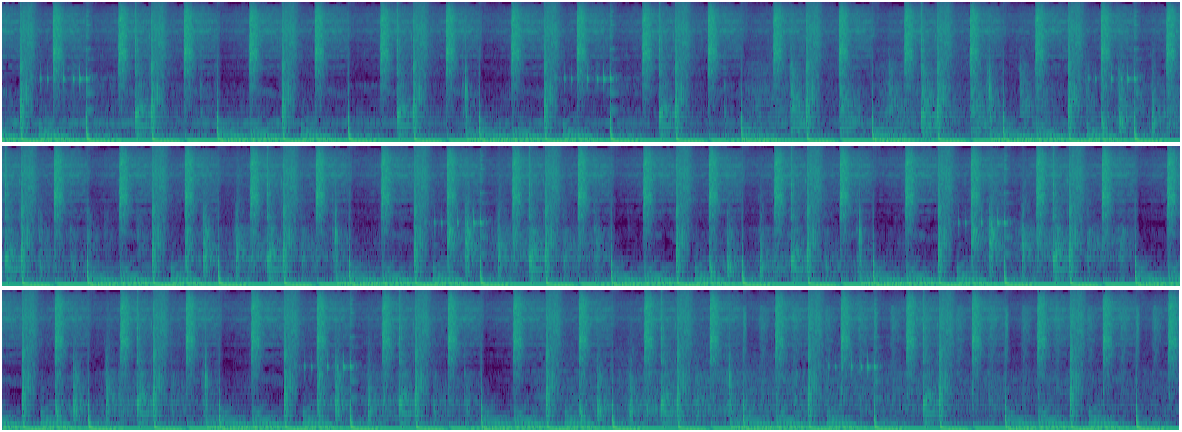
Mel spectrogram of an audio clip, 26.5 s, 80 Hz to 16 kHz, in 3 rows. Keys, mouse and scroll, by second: 2.2-5.9 middle drag, 6.9-9.4 middle drag, 9.4-14.6 right drag, 12.0 a, 13.8 a, 16.4 b, 17.3 b, 18.6-20.4 middle drag, 21.5-23.4 drag, 24.9-26.5 drag.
